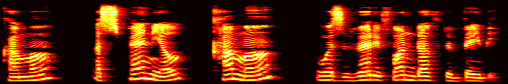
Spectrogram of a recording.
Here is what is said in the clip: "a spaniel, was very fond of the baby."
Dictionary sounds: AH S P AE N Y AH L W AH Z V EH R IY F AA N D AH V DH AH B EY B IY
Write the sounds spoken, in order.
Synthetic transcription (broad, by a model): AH S P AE N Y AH L W AH Z V EH R IY F AA N D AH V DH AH B EY B IY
